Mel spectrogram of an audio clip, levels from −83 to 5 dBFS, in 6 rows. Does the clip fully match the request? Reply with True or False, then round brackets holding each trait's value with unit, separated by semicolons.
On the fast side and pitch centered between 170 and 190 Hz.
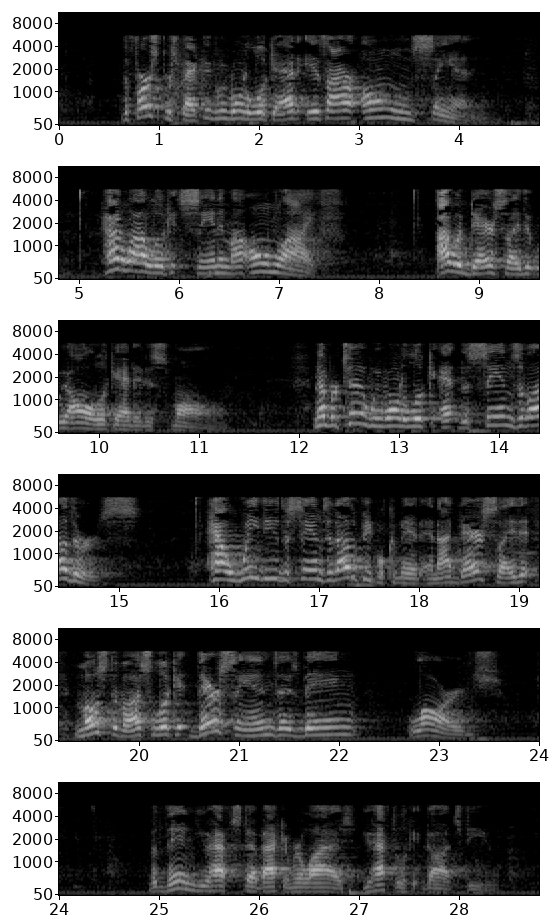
False (175 wpm; 185 Hz)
